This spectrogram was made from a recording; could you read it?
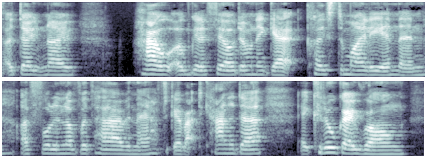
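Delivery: ordinary delivery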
